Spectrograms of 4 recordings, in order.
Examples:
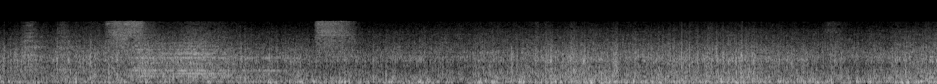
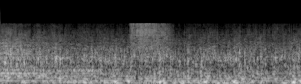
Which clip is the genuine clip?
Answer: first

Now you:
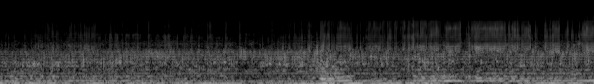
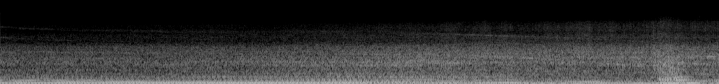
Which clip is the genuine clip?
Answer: second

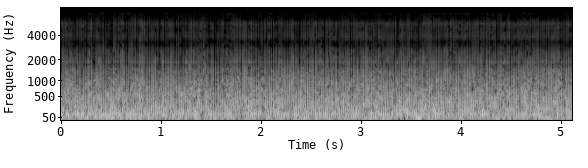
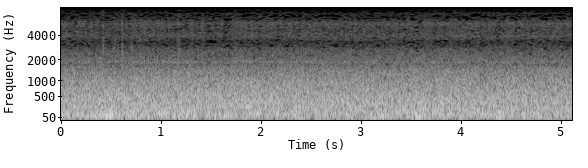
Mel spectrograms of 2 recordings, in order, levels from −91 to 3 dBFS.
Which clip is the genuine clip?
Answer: second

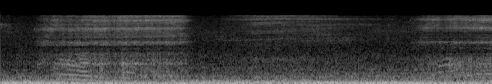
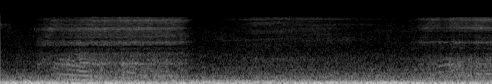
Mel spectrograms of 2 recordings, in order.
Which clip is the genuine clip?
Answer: first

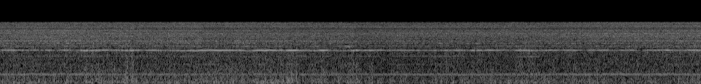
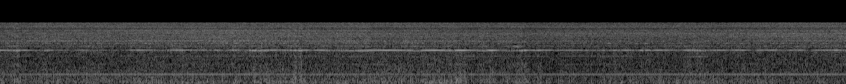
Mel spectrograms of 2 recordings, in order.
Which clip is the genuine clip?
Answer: second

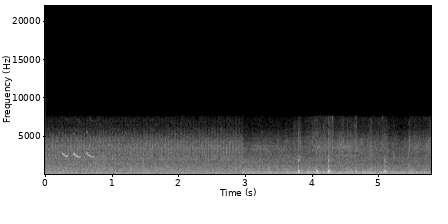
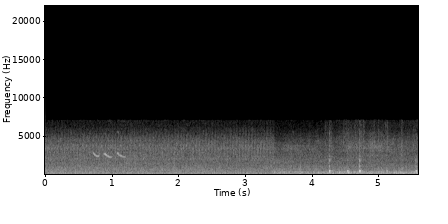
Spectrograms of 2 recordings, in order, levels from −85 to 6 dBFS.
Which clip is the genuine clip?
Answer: first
